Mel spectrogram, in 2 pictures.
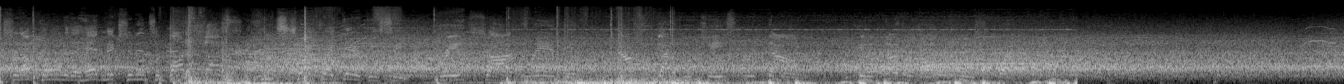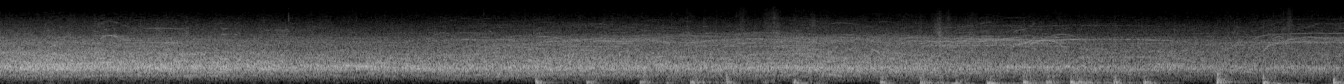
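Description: A crowd cheers and roars loudly throughout.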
